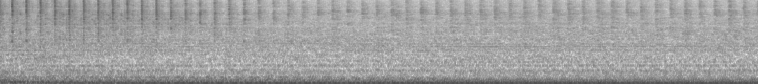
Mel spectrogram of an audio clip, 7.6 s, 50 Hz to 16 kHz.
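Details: Junkyard 2009 5.7 Hemi, about 80,000 miles, bound for a 1972 Cuda, on a run stand with new Hotwire harness and used 2009 Challenger PCM. First startup after oil priming and a return-style fuel rail conversion. Even, fast V8 burble at steady idle, no ticking or knocking. Normal idle.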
